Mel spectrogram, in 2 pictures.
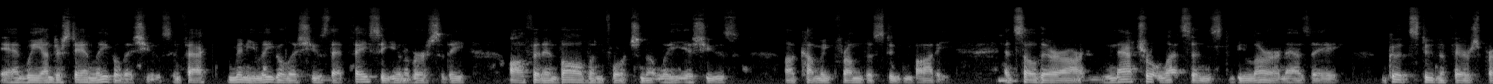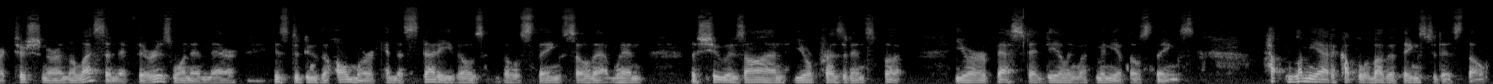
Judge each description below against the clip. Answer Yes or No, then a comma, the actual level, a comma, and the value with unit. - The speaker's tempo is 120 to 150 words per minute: No, average, 180 wpm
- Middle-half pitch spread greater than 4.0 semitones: No, average, 2.7 semitones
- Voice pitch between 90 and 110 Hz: Yes, very low, 95 Hz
